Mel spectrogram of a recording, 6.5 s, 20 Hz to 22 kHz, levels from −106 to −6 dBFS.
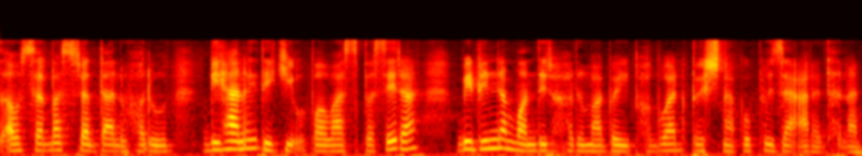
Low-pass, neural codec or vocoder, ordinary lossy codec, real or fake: none; codec, 16 kHz, 1 kbps, FunCodec, trained on LibriTTS, 50 frames a second; none; fake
